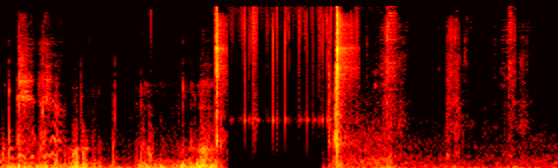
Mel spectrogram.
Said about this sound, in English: What are you doing with a rake?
